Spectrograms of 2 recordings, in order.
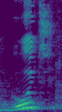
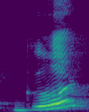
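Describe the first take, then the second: First: "good" with an added i after the D, goodji; "good" said goodji with an extra vowel; wrong pronunciation. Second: "Good" ending on the D, no vowel after; "Good" clipped at the D; correct pronunciation. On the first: Teacher warning students off the wrong form, "good" said goodji. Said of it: "Que não é good". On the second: Teacher giving students the right form, "Good" stopped on the D. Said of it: "é o quê?". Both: Shown as a demonstration.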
